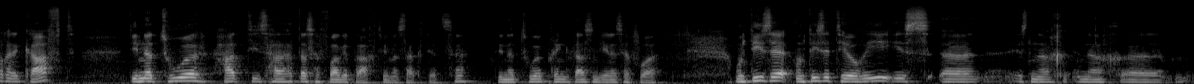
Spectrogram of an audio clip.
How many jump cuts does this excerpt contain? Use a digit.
0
